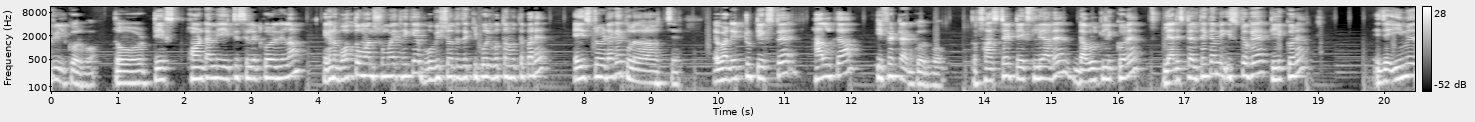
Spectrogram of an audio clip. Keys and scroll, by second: 4.0 ctrl+t, 7.4 ctrl+h, 15.1 space.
